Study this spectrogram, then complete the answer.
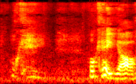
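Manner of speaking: ordinary talk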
